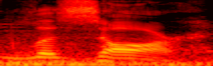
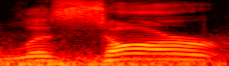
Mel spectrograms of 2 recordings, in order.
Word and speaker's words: Lazar: and its sales liaison it's lazar actually accent on the czar but yes i'm your pop for r d no it's lazar blazer i don't know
